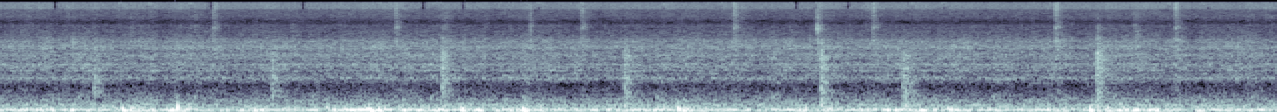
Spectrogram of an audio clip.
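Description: Sharp, slightly irregular ticks, about two a second, over a low rumble of moving air; the heating ductwork ticks as it runs, cause unknown.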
